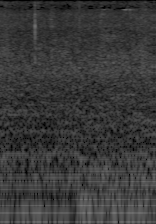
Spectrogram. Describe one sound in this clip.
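Small scissors snip close by.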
